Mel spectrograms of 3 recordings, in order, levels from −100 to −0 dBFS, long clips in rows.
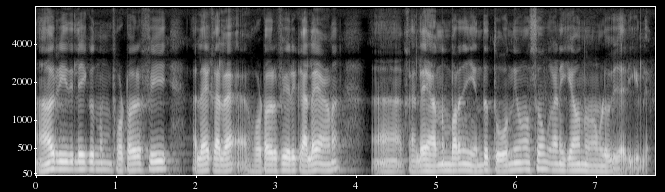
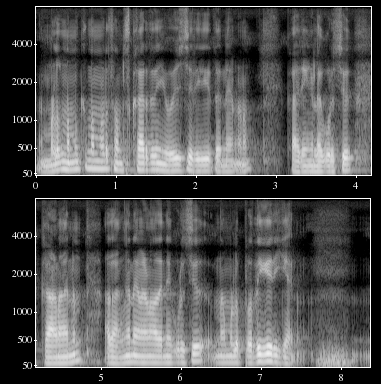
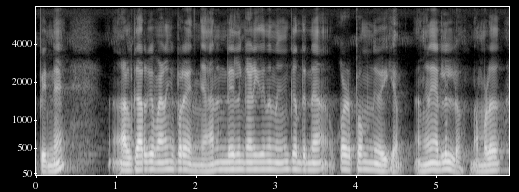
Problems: none marked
